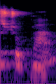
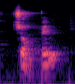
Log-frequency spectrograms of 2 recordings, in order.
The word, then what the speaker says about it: Chopin: Pronunciation is शोपेन नॉट चोपिन।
